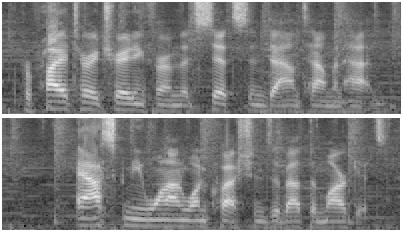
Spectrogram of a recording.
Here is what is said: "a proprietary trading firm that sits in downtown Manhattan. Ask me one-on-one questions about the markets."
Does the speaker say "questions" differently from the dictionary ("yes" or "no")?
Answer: no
